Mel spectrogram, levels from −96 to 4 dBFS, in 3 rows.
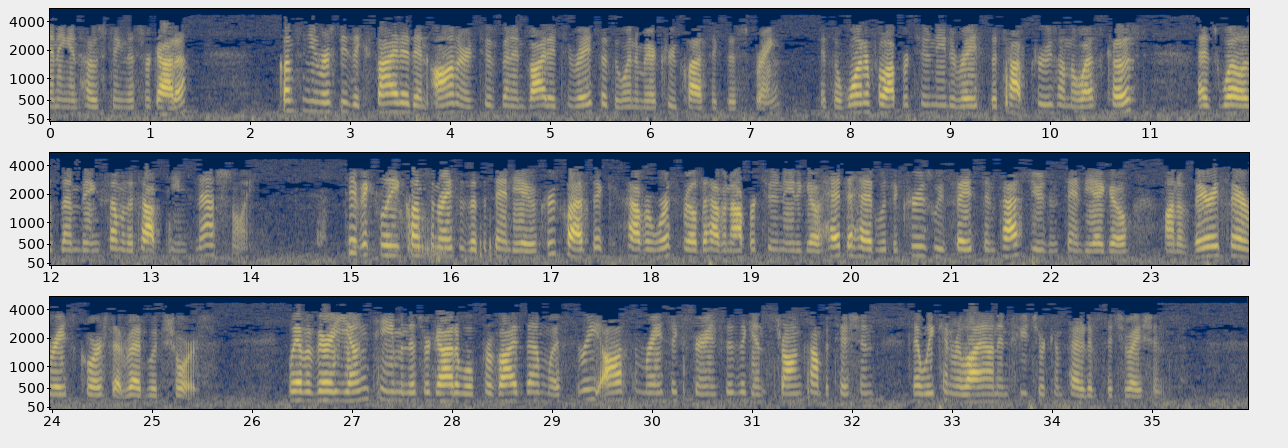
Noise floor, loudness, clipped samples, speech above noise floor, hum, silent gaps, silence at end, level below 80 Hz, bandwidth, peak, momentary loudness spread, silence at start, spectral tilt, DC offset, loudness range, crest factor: -45 dBFS; -19 LUFS; under 0.1%; 26 dB; none; none; 0.1 s; -48 dBFS; 4.9 kHz; 0 dBFS; 14 LU; 0 s; -7.5 dB/octave; under 0.1%; 4 LU; 20 dB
